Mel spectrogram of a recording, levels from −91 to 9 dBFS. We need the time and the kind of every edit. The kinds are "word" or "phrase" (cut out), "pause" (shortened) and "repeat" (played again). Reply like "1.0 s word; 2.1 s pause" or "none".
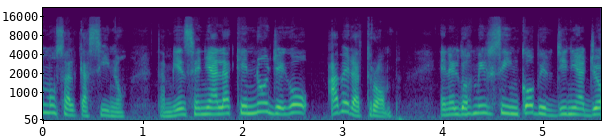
none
